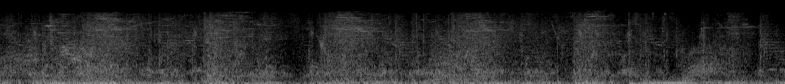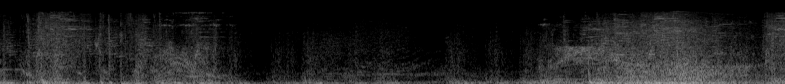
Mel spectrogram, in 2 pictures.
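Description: Electric zaps crackle during a fight.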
